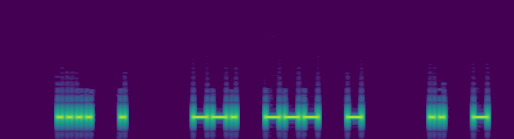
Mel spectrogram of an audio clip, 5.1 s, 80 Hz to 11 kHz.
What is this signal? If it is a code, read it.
Morse code, heard as a keyed tone, about 25 wpm, spaced as for 18 wpm, 600 Hz. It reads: HE GOT IT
